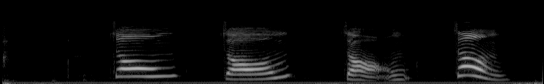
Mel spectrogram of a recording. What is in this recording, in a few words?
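"zong", Mandarin Chinese pinyin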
